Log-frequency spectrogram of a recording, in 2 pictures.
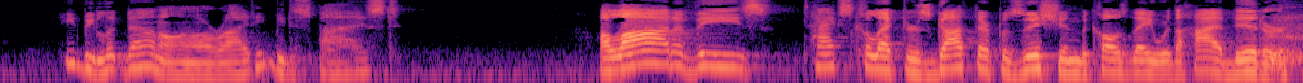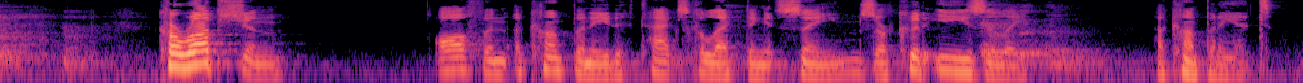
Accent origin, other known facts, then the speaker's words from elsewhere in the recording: Tennessee, United States; now in Texas, United States; I am from Tennessee. Thankful to be a Texas preacher.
